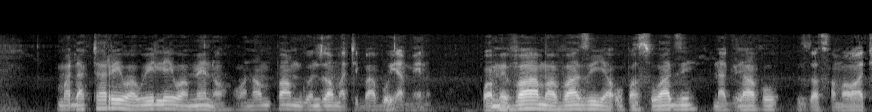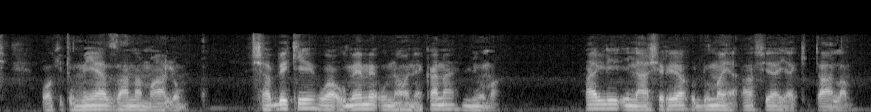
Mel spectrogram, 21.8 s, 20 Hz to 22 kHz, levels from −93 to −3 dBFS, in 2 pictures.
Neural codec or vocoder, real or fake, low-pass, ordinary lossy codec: codec, 16 kHz, 16 kbps, FunCodec, trained on LibriTTS, 50 frames a second; fake; 7.2 kHz; AAC, 32 kbps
